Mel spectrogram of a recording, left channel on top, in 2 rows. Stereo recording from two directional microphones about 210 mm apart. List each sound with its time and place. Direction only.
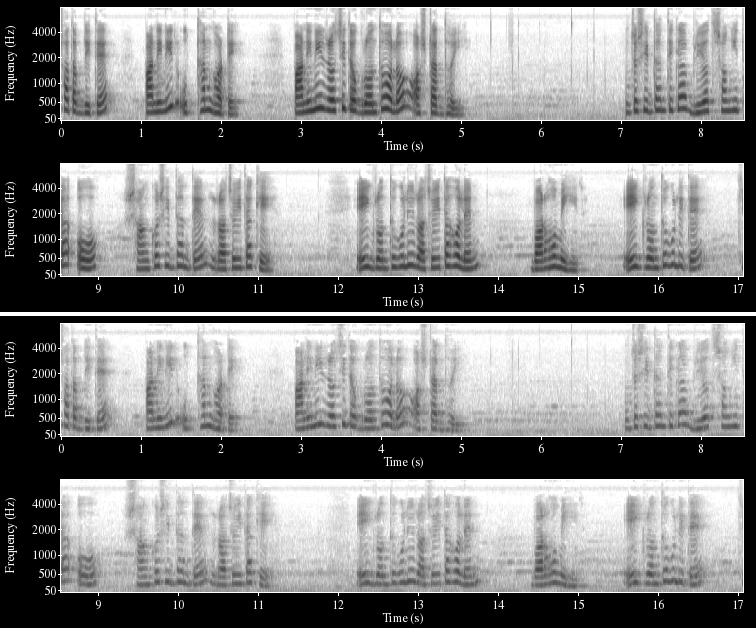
0.0 s a woman's voice: 45° left (ahead or behind)
7.1 s a woman's voice: 40° left (ahead or behind)
12.2 s a woman's voice: 45° left (ahead or behind)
